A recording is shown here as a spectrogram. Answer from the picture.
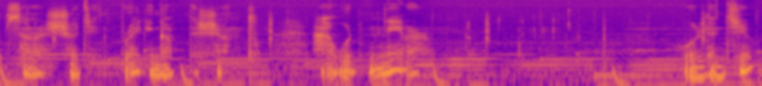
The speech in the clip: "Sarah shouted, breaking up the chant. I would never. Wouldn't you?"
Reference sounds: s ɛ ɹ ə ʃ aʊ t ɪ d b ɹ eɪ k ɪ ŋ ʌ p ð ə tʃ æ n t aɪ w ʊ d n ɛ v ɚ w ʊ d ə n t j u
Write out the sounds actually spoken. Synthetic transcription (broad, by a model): s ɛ ɹ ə ʃ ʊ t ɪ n b ɹ eɪ k ɪ ŋ ʌ p ð ə ʃ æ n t aɪ w ʊ d n ɛ v ɚ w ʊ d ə n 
